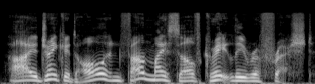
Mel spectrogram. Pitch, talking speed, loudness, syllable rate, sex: 175 Hz, 170 wpm, -16 LUFS, 4.4 syllables/s, male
